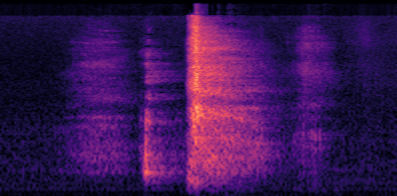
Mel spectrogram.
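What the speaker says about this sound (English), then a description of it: "I'm going to sneeze." One loud close sneeze with a sharp intake of breath just before it, alone in a quiet room during a live darts broadcast.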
